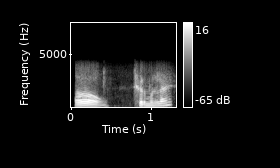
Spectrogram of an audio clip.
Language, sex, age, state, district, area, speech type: Bodo, male, 30-45, Assam, Chirang, rural, conversation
